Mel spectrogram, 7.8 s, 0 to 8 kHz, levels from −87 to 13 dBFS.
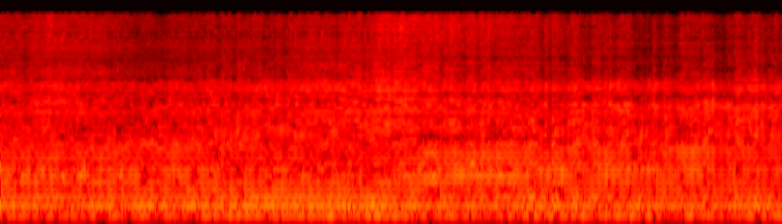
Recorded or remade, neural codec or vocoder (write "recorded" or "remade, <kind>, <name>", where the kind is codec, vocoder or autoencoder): remade, vocoder, HiFi-GAN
